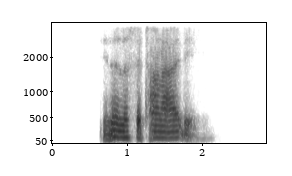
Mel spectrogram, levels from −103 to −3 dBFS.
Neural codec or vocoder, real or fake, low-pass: codec, 16 kHz in and 24 kHz out, 0.4 kbps, LongCat-Audio-Codec, fine tuned four codebook decoder; fake; 3.6 kHz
